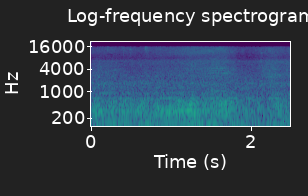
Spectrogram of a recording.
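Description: Steady low rumble of room noise with faint, muffled murmuring voices.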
